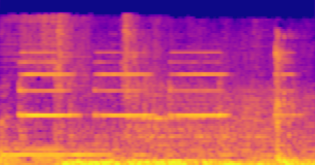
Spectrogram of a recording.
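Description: A loud electronic alarm tone from the alarm function of the KGRG mobile app beeps steadily and shrilly, sustained for a couple of seconds over a rumbling, noisy background, with a brief whoosh near the end and no talking.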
